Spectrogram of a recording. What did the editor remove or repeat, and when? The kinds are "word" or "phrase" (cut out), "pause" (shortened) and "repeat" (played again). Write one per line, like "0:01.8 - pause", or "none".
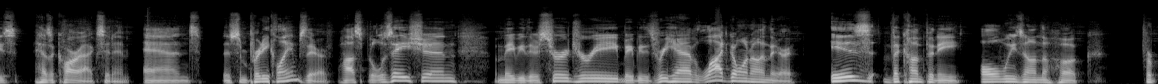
0:01.3 - pause
0:02.7 - word
0:08.2 - pause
